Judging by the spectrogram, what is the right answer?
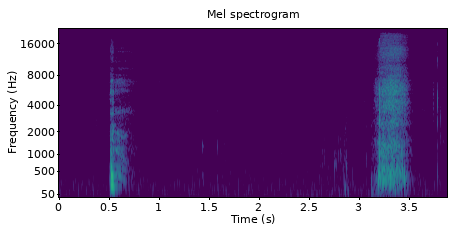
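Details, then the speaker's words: Person filmed at night in a dark utility room during an ongoing sneezing bout: two abrupt explosive sneezes a few seconds apart, the second a long hissing blast, with a sniff. "some things i have to do for you guys just to get a sneeze on film well there's a sniff and that was a sneeze"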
